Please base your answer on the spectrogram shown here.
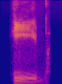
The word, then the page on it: hebe: British English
